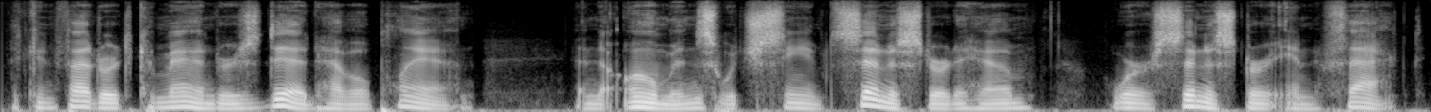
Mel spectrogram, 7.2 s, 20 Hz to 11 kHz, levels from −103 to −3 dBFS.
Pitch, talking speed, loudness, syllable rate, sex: 100 Hz, 160 wpm, -21 LUFS, 5.1 syllables/s, male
